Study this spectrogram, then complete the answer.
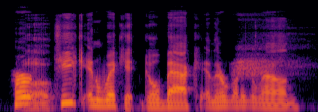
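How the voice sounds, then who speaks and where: On a very clean recording with a silent background, a man talks at a moderate pace with a fairly high pitch. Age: 30s. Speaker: podcast host. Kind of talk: casual chat.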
